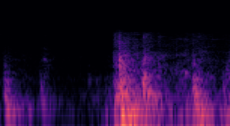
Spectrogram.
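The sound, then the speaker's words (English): After a brief hush, a table is knocked over in a room with a loud wooden crash, followed by a clattering, rumbling tumble that continues to the end. “How about spilling this table?”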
